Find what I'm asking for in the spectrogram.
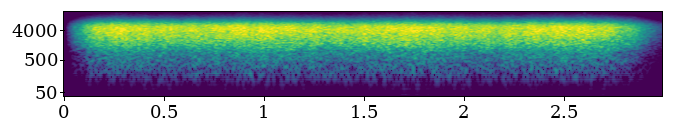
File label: steam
